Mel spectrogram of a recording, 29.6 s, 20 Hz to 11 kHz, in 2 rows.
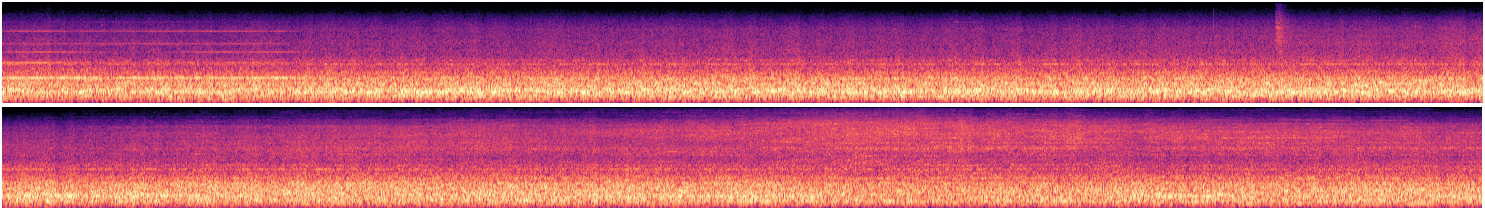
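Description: E7 series Shinkansen train standing at the platform, its onboard equipment running with a steady hum and hiss. A few faint steady tones stop about three seconds in, and the hiss grows brighter for a few seconds past the twenty-second mark.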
